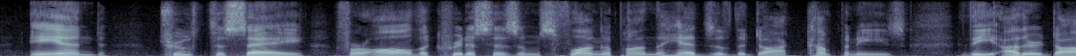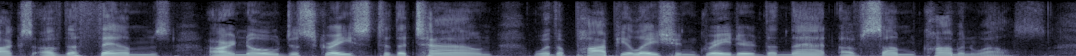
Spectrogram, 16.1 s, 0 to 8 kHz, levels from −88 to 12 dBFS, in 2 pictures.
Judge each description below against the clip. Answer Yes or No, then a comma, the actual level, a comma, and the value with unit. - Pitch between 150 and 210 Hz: No, low, 135 Hz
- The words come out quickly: No, average, 140 wpm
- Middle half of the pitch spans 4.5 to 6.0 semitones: No, average, 3.4 semitones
